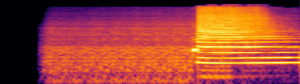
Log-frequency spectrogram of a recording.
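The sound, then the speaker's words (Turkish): A freight train hauling refined boron in container block wagons rumbles steadily, then a loud, sustained horn blast cuts in halfway through and holds to the end. “Türkiye ile Çin arasındaki ihracat treni yeniden yola çıktı.”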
